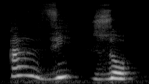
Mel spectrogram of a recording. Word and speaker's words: aviso: Avisou. E aí eu faço sim a pronúncia com som de Z.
